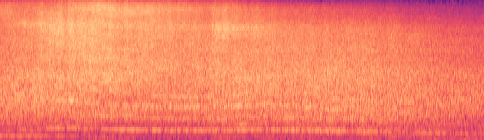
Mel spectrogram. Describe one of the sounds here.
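A twin-engine jet airliner roars at full thrust as it takes off and climbs away.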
